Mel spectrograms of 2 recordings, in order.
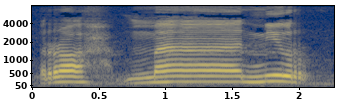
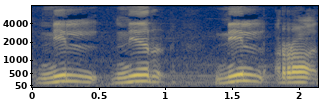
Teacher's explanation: Alif lam ini tidak dibaca. Masukkan terus ke dalam huruf yang ketiga, yakni huruf ra. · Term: alif lam syamsiyah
